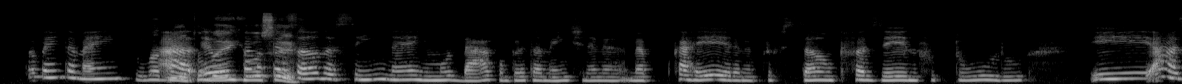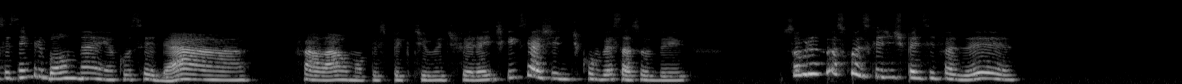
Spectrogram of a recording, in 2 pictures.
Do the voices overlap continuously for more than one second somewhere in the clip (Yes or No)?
Yes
